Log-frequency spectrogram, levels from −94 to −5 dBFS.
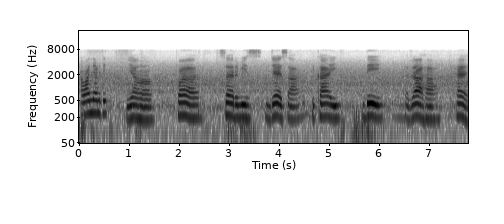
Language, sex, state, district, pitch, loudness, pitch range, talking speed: Hindi, female, Chandigarh, Chandigarh, 200 Hz, -16 LUFS, 185-220 Hz, 60 wpm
